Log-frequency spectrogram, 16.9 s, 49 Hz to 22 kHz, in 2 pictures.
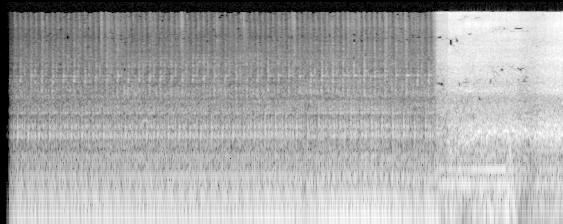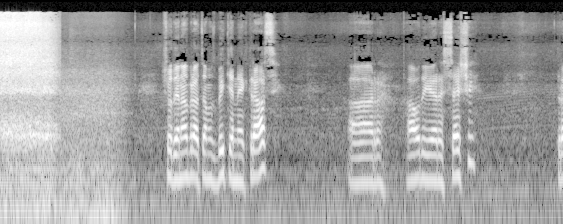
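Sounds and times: car engine idling: 0:00.2 - 0:09.4
high-pressure water jet hissing: 0:06.5 - 0:09.4.

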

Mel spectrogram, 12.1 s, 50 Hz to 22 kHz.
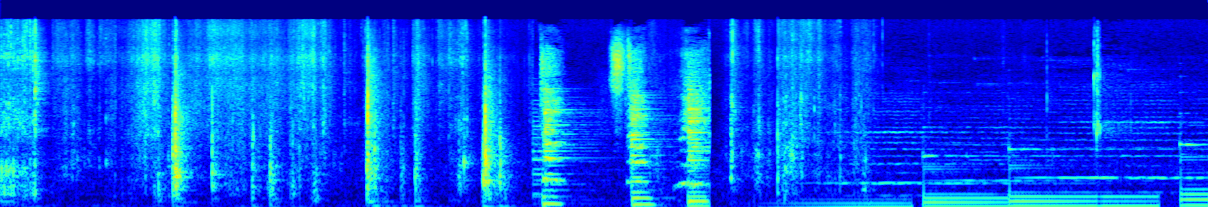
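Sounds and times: cardboard knocks and crinkles: 0:00.6 - 0:05.3, 0:07.2 - 0:08.8
background music: 0:05.3 - 0:07.2, 0:07.8 - 0:12.0.

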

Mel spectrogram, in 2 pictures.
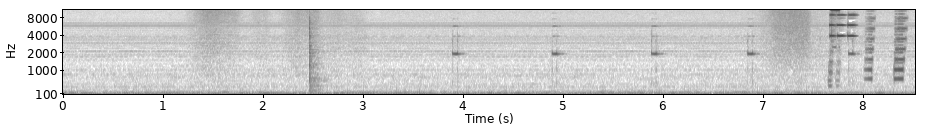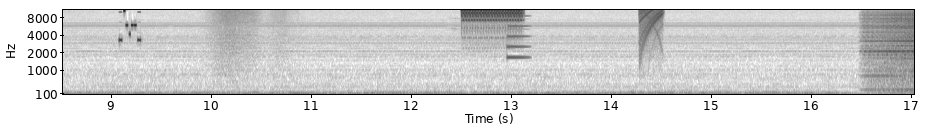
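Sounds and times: low electronic hum: 0:00.0 - 0:17.0
flurry of console bleeps: 0:07.7 - 0:08.4, 0:09.1 - 0:09.3, 0:12.5 - 0:13.2
soft computer beep: 0:07.7 - 0:08.4, 0:09.1 - 0:09.3, 0:12.5 - 0:13.2.

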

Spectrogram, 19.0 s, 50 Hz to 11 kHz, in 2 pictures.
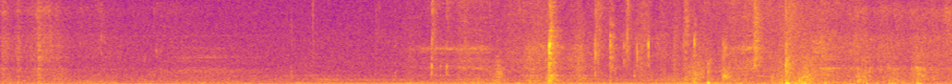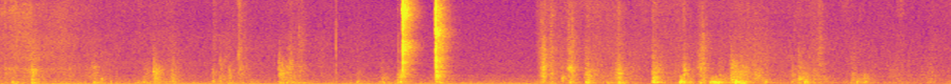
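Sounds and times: footsteps walking: 0:04.3 - 0:13.5, 0:14.8 - 0:19.0.

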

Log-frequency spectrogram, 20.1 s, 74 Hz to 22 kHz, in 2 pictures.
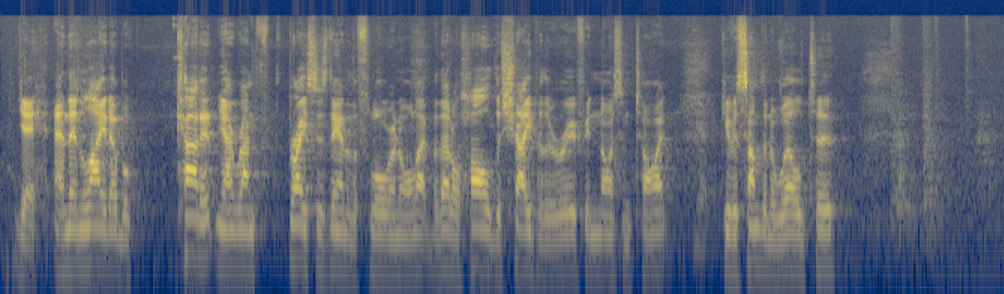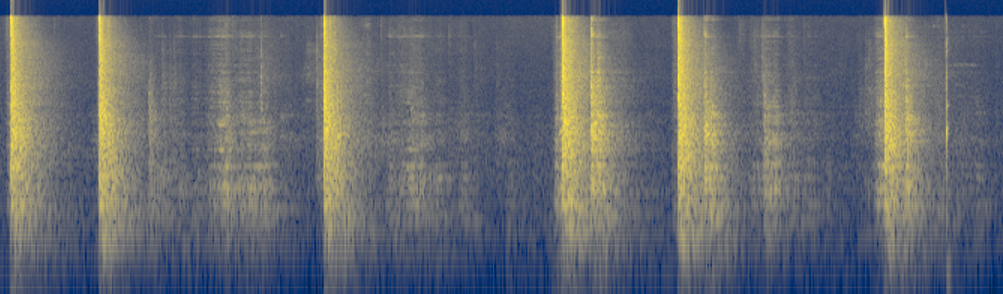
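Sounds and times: hammer striking sheet metal: 0:10.1 - 0:11.7, 0:13.2 - 0:13.9, 0:15.6 - 0:17.6, 0:18.8 - 0:19.6.

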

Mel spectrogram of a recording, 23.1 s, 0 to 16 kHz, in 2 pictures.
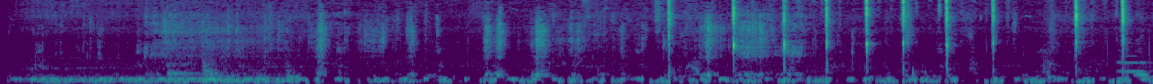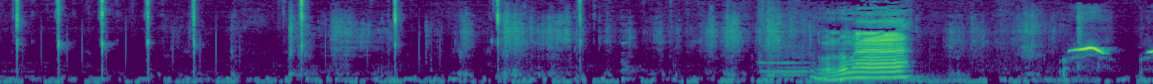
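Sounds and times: loose grains rustling: 0:00.2 - 0:23.0
puffed rice rattling in plastic bottle: 0:00.8 - 0:08.5, 0:12.8 - 0:22.8.

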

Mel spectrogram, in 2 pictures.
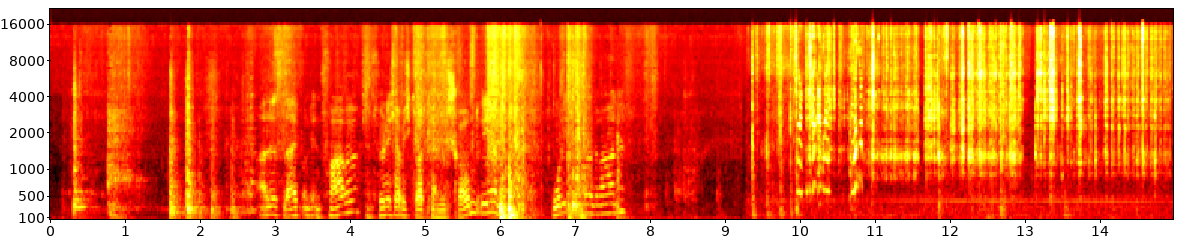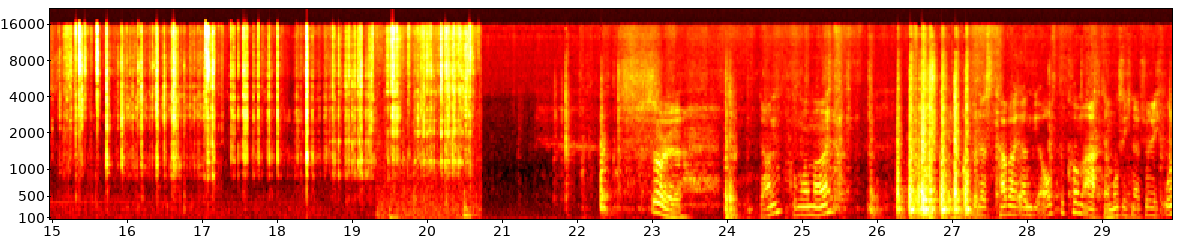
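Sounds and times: tools clinking and rattling: 0:09.3 - 0:20.7.

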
